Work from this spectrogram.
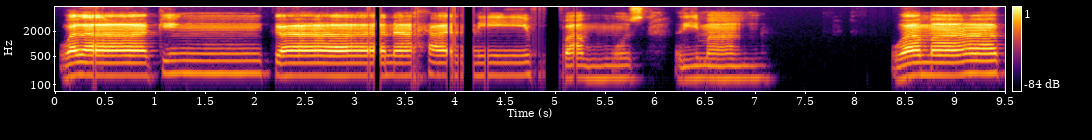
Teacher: Panjangkan ma-nya 2 harakat ya Bunda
